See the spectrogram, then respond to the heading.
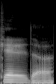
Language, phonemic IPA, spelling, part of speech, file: German, /ˈɡɛldɐ/, Gelder, noun, De-Gelder.ogg
- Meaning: nominative/accusative/genitive plural of Geld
